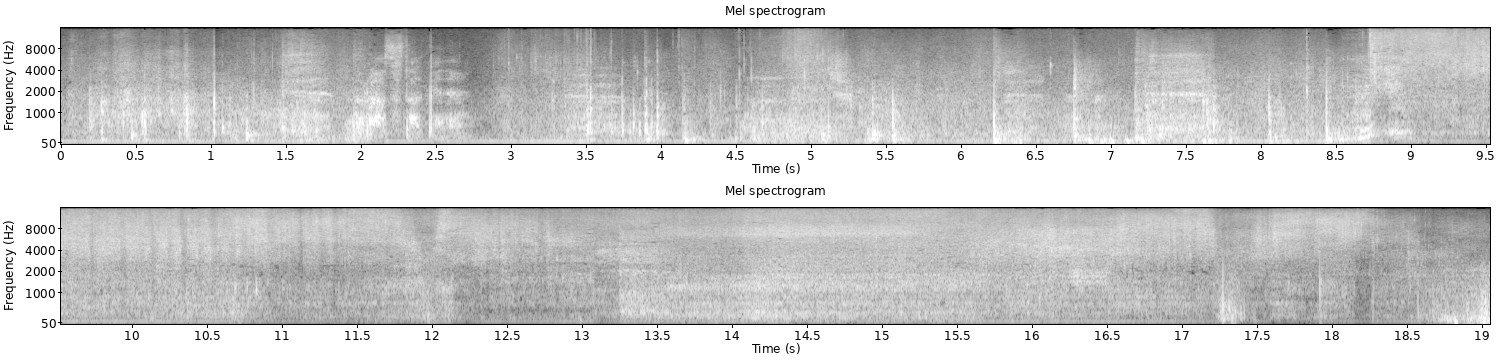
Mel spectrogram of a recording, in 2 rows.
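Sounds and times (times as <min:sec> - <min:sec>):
hair dryer blowing air: 0:08.6 - 0:18.9.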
